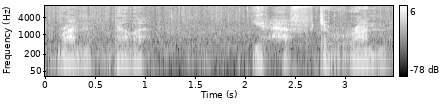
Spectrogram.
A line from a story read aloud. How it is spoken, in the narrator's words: he whispered, terrified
